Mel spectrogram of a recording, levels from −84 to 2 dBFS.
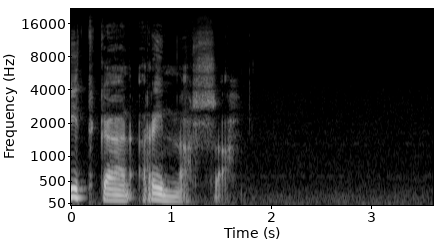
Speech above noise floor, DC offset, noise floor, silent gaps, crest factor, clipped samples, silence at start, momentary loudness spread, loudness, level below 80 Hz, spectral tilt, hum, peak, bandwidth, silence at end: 35 dB; under 0.1%; -60 dBFS; none; 20 dB; under 0.1%; 0 s; 14 LU; -26 LUFS; -60 dBFS; -6.5 dB/octave; none; -8 dBFS; 17 kHz; 2 s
